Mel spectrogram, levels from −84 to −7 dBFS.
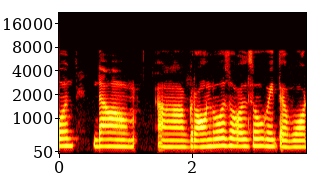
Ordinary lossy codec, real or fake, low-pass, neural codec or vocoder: none; real; 7.2 kHz; none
